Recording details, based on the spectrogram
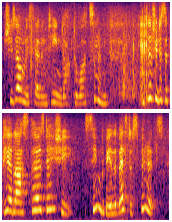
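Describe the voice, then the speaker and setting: A woman's voice: high voice, moderate pace, lightly acted. An actress playing a deceptive young woman posing as a distressed client in an old radio drama. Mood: pleading. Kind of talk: 1940s radio acting. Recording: muffled old radio recording with faint hiss.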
